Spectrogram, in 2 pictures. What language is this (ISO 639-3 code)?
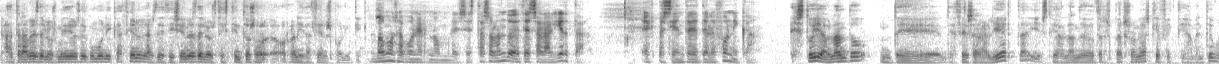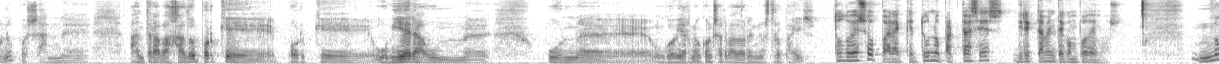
spa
